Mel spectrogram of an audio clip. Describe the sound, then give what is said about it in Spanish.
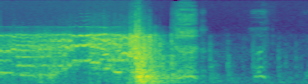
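A door is pushed shut in a room with a roulette wheel and a poker table, giving one loud thud near the middle and a brief second burst right after, over a steady background that then drops to near quiet. “¿Quién ha cerrado la puerta?”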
